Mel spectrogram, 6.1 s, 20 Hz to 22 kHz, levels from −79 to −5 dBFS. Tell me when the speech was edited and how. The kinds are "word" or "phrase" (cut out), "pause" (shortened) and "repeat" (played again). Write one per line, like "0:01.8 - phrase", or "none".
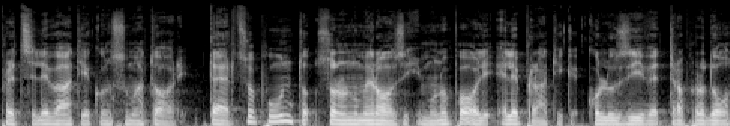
none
